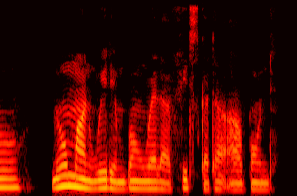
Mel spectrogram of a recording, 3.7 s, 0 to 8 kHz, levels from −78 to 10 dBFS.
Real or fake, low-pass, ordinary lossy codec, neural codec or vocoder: real; 7.2 kHz; AAC, 32 kbps; none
